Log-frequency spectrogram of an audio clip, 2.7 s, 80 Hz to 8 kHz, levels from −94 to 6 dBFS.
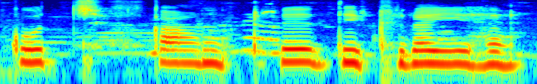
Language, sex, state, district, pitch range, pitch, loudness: Hindi, female, Bihar, Patna, 235-270 Hz, 255 Hz, -13 LUFS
